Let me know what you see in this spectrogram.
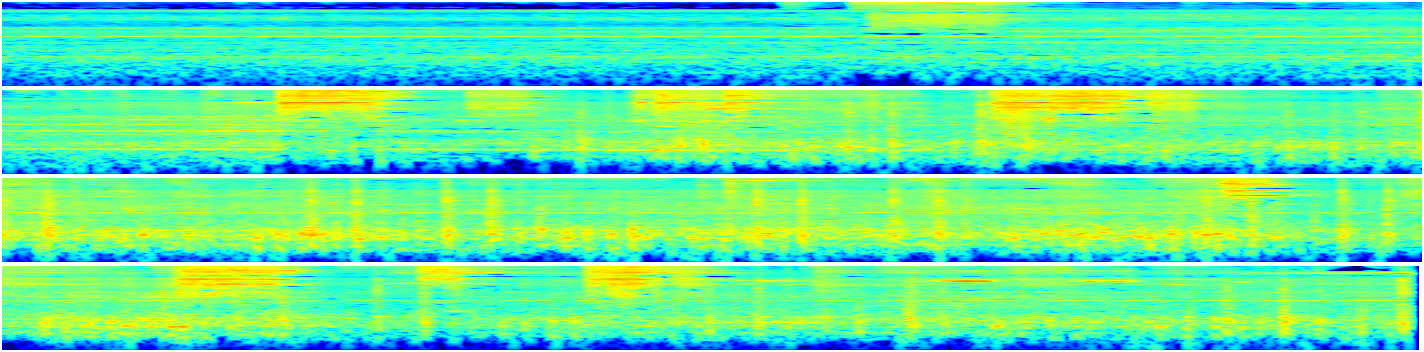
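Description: Commuter train approaching and passing close by: wheels running and clacking on the rails, growing louder about a third of the way in. Short high-pitched wheel screeches come every few seconds as the coaches roll past.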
